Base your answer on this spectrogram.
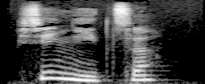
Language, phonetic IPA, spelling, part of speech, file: Russian, [sʲɪˈnʲit͡sə], синица, noun, Ru-синица.ogg
- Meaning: tit, titmouse, tomtit (any bird of the family Paridae)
